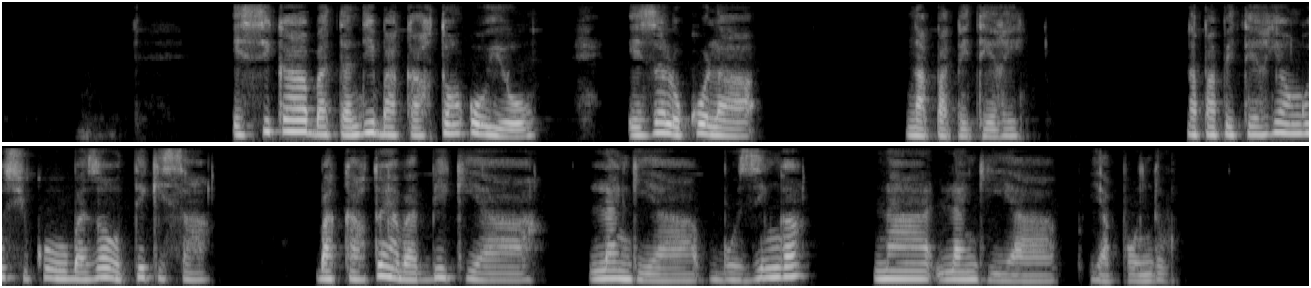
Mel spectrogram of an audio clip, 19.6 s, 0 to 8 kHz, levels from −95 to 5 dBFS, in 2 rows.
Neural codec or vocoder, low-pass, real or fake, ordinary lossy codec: none; 7.2 kHz; real; MP3, 48 kbps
